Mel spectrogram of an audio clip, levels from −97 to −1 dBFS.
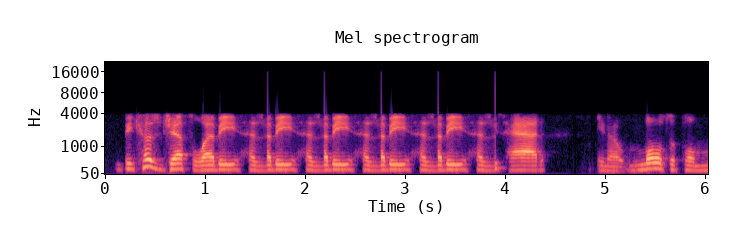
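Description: From 1.63 s to 3.90 s a broken-record loop takes over: a 0.57 s fragment plays four times back to back, and whatever should have come in that span is gone. The likely cause is a stalled player or stream resending its last buffer. The waveform shows identical blocks repeating, and the spectrogram shows the same pattern of stripes recurring at regular intervals.

From 4.14 s to the end comes an AMR rate drop. The narrowband band stays capped at 4 kHz with no gap, but the sound turns buzzier and more synthetic, consistent with the codec stepping down from 12.2 to about 4.75 kbps. On a spectrogram the harmonics become smeared and blocky, with less fine detail below the cutoff.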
